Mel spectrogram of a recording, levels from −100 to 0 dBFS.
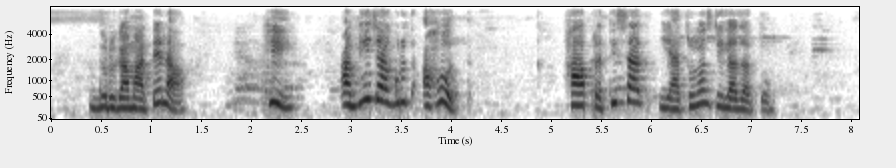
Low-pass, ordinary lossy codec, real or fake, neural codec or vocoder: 7.2 kHz; Opus, 64 kbps; real; none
